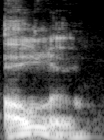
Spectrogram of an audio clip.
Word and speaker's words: Oulu: And thanks for teaching me how to pronounce the word Oulu last year.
